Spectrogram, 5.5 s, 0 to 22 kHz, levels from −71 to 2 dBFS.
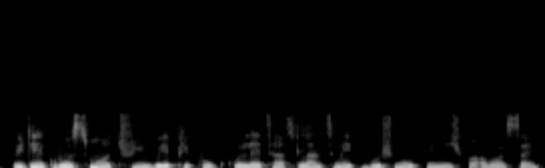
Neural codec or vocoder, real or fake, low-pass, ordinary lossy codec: codec, 16 kHz, about 1 kbps, DyCAST, with the encoder's durations; fake; 7.2 kHz; Opus, 24 kbps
